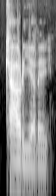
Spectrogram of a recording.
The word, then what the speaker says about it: Cagliari: Yeah, I've heard presenters pronouncing it Cagliari, like the G is silent.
